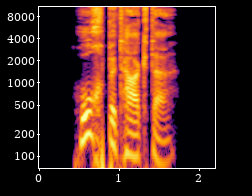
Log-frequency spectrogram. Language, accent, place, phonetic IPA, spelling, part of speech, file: German, Germany, Berlin, [ˈhoːxbəˌtaːktɐ], hochbetagter, adjective, De-hochbetagter.ogg
- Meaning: inflection of hochbetagt: 1. strong/mixed nominative masculine singular 2. strong genitive/dative feminine singular 3. strong genitive plural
